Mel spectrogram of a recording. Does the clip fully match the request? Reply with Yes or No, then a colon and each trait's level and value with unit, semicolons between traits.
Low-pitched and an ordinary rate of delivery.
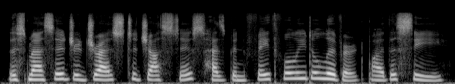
No: high, 220 Hz; average, 160 wpm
